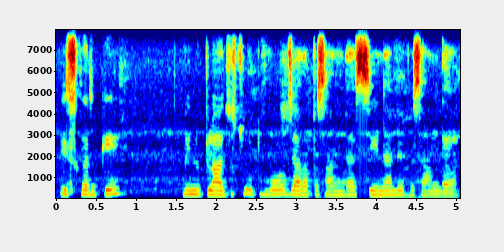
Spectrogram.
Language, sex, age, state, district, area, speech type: Punjabi, female, 30-45, Punjab, Pathankot, rural, spontaneous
